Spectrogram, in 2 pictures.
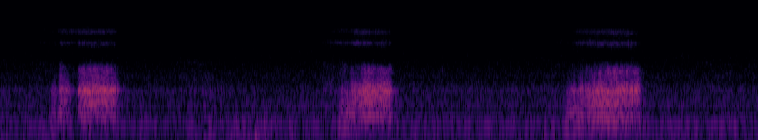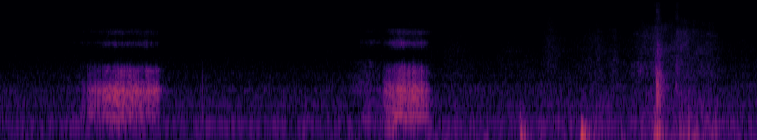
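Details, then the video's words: A dog named Sarang-i snoring while asleep: five raspy, breathy snores, each about a second long, repeating roughly every two and a half seconds, followed by a few soft clicks and rustles near the end. "사랑이 코골이 소리"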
